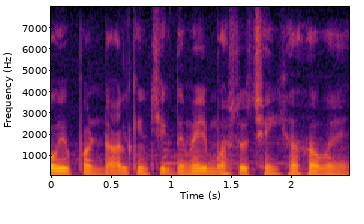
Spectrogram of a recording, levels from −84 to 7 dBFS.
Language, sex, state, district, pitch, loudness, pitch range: Chhattisgarhi, male, Chhattisgarh, Sarguja, 130 Hz, -19 LUFS, 130-135 Hz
